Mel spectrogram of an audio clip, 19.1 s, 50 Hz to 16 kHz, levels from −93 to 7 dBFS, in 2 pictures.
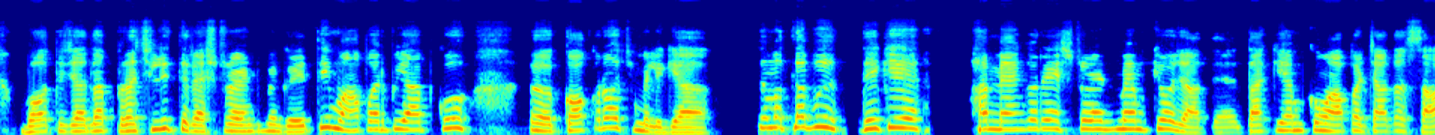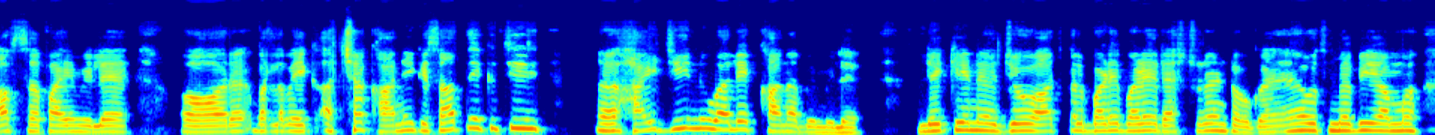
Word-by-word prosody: बहुत 155 +3 0
ही - - -2
ज़्यादा 170 +2 +2
प्रचलित 205 +6 +1
रेस्टोरेंट 165 0 +1
में 170 -2 -1
गई 155 0 +2
थी 275 - +5
वहाँ 185 -4 +2
पर 215 -1 +1
भी 230 +3 -2
आपको 245 +5 -1
अ, - - -17 0.6
कॉकरोच 235 +7 0
मिल 165 -7 +1
गया। 135 -1 +2
तो 260 - -8
मतलब 270 -1 +1
देखिए, 245 +2 +3 0.4
हम 220 +1 +2
महँगे 215 +2 0
रेस्टोरेंट 225 0 0
में 225 - +4
हम 220 - +1
क्यों 230 +1 +1
जाते 135 -4 -2
हैं 140 +1 -7
ताकि 165 +4 -1
हमको 190 +1 0
वहाँ 170 -2 +4
पर 185 -3 -1
ज़्यादा 170 +1 -3
साफ-सफाई 165 -1 -1
मिले 160 0 0 0.5
और 155 +1 +4
मतलब 170 0 -3
एक 165 0 -1
अच्छा 195 +4 -1
खाने 160 +5 -1
के 180 - -2
साथ 205 +5 -1
एक 245 0 -2
चीज़ 240 -3 +4 0.4
अ, 180 - +5
हाइजीन 210 +7 -1
वाले 215 0 +3
खाना 165 -2 0
भी 145 -1 -5
मिले। 135 0 -1 0.5
लेकिन 190 +1 +2
जो 185 +3 +1
आजकल 170 +2 -1
बड़े-बड़े 180 +1 +1
रेस्टोरेंट 175 +2 -2
हो 145 -3 0
गए 145 +1 -2
हैं 175 +2 +2
उसमें 185 0 +2
भी 195 +1 +3
हम 180 0 +3
180 Hz, 190 wpm, -23 LUFS, 165-215 Hz, 0.6 s, थी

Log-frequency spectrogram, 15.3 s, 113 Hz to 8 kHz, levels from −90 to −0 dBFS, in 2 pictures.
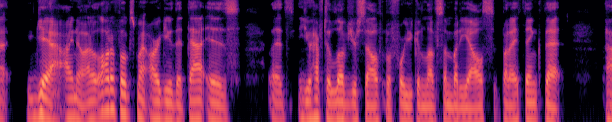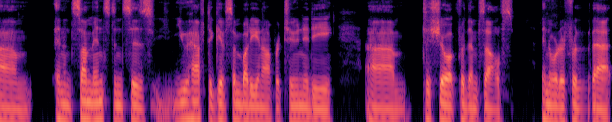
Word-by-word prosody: i - - 0
uh - - -4 0.3
yeah, 130 +4 +4
I 130 0 0
know, 120 -6 -1
a 115 - +1
lot 170 +7 +4
of 175 - 0
folks 150 -2 +1
might 130 - +1
argue 115 -1 +1
that 105 -2 -4
that 120 +1 +2
is 105 -5 -1 0.4
that's 110 -1 -6
you 115 -1 -1
have 125 0 0
to 115 - 0
love 110 -1 +2
yourself 100 -1 0
before 105 +1 -2
you 100 - -2
can 100 -1 -4
love 100 0 -1
somebody 100 -2 -1
else, 95 +1 +1
but 105 - -1
I 100 +1 +2
think 110 -1 -2
that, 95 -5 +2 0.5
um, 90 -5 -2 0.3
in 105 -3 -1
some 115 +2 +6
instances, 105 -4 +2
y - - -13 0.2
you 115 +2 -1
have 115 -1 +1
to 110 - -2
give 105 0 0
somebody 105 -3 +3
an 100 - -1
opportunity, 90 -2 -2 0.4
um, 90 -2 -1 0.2
to - - -2
show 100 - +5
up 100 - 0
for 110 - -1
themselves 90 -2 -1 0.3
in 110 - 0
order 100 -1 +2
for 100 +1 -1 0.2
that 90 -3 +3
105 Hz, 205 wpm, -28 LUFS, 95-115 Hz, 0.5 s, some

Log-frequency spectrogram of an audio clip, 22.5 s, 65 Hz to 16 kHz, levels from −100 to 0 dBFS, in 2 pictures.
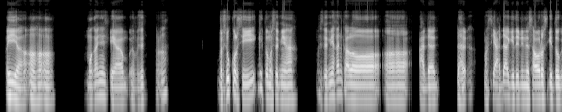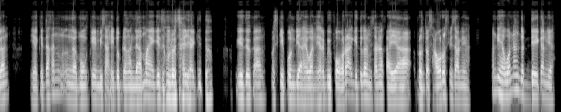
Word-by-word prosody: Iya, 140 -4 +6
heeh 125 -3 +1
heeh. 120 -2 +1 0.8
Makanya, 150 +1 -1 0.2
iya, 115 - +3 0.2
lebih 105 -2 -15
sit - - -34 0.2
heeh? 155 - -9 1.0
Bersyukur 170 0 +1
sih, 135 - +1
gitu 220 -12 -5
maksudnya. 125 -1 0 0.4
Maksudnya 145 -2 -2
kan 160 - 0
kalo, 130 0 +3 0.6
eee, 120 +1 0 0.3
ada, 115 +2 0 0.5
da - - -3 0.5
masih - - -2
ada 140 -1 +1
gitu 130 0 -1
dinosaurus, 125 +1 +2
gitu 125 -1 +1
kan. 130 +3 +1 0.5
Ya 115 -2 -1
kita 135 +3 -2
kan, - - -4
nggak 120 -3 -3
mungkin 120 +1 -1
bisa 120 - -1
hidup 115 +2 -1
dengan 115 0 0
damai 130 +2 +2
gitu, 130 -5 +1
menurut 135 0 +4
saya 130 -1 +2
gitu, 140 - -6 0.5
gitu 135 -1 +2
kan. 130 -1 -2 0.2
Meskipun 130 +1 -1
dia 125 -2 +3
hewan 120 0 +2
herbivora 125 +3 +1
gitu 130 +1 -3
kan, 140 - +4
misalnya 125 +2 -1
kayak 115 0 +3
Brontosaurus 125 +4 +2
misalnya, 120 -4 -3 0.4
kan 165 - -9
dia 165 -5 +3
hewannya 175 +8 +1
gede 145 -2 +2
kan 145 -3 0
ya, 125 0 -2
125 Hz, 145 wpm, -16 LUFS, 120-135 Hz, 1.0 s, Iya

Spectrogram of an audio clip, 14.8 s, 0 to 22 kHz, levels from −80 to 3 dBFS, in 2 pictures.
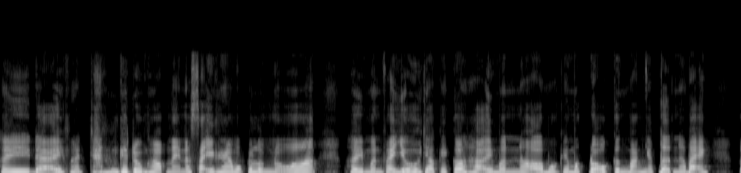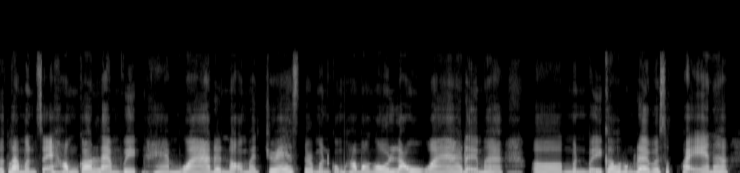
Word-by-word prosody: thì 195 -3 +3
để 180 +7 +1
mà 260 - -2
tránh 290 +7 -3
cái 380 - +5
trường 225 - +2
hợp 190 -6 0
này 185 0 -3
nó 250 - -2
xảy 280 -5 -1
ra 270 -2 +1
một 190 -5 -1
cái 275 - +1
lần 225 -7 0
nữa 265 - +1
á, 350 - +3 0.4
thì 210 -3 +3
mình 195 -1 -2
phải 225 +4 +1
giữ 225 +3 +2
cho 260 -4 +2
cái 285 +4 -5
cơ 240 -3 +4
thể 230 +1 0
mình 210 -7 -2
nó 275 - -1
ở 240 - +2
một 220 -1 0
cái 275 +8 -4
mức 340 +2 -2
độ - - +3
cân 255 -2 -2
bằng 210 -3 -1
nhất 300 +6 -6
định 300 -10 +1
á 265 - -2
bạn. 195 -7 +1 0.3
Tức 315 +1 -4
là 270 -4 +6
mình 200 -3 -1
sẽ 195 - 0
hông 260 -1 0
có 300 +3 +5
làm 205 -9 +1
việc 185 -2 -1
ham 255 +3 -4
quá 250 +6 +3
đến 315 0 -1
nỗi 290 - 0
mà 230 -1 -3
stress, 330 +8 +1
rồi 215 -3 -1
mình 185 -2 -5
cũng 250 - -6
hông 275 -1 -1
có 315 - +2
ngồi 195 -9 +3
lâu 245 +5 +3
quá 255 +6 0
để - - -2
mà, 230 -9 -2 0.3
ờ, 185 -1 -1
mình 185 -1 -4
bị - - -2
có 270 +3 +2
vấn 315 0 -4
đề 230 -7 +4
về 180 +2 0
sức 305 +9 -7
khỏe 260 - +1
nè, 260 -8 0
245 Hz, 290 wpm, -21 LUFS, 200-275 Hz, 0.4 s, là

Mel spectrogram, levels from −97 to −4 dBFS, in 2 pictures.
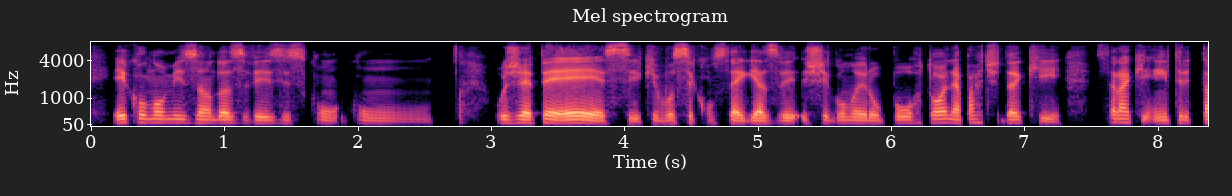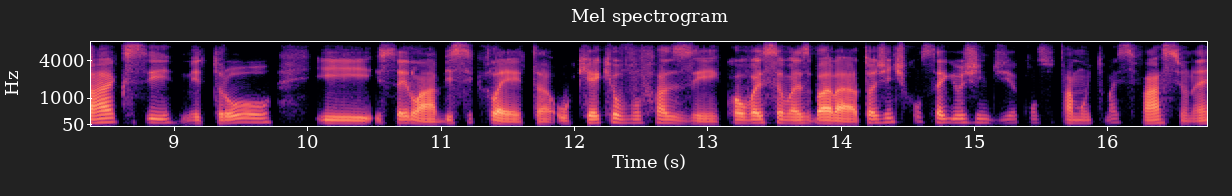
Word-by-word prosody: economizando 125 -2 0
às 115 -1 +3
vezes, 110 -1 -3
com 110 -3 -9
com 95 -5 -13 0.5
o 120 - -1
GPS 115 -6 +6
que - - -7
você 105 +1 +1
consegue 105 -2 0
Às 100 0 +3
vezes, 100 0 -3
chegou 110 0 -2
no 110 - -3
aeroporto: 110 +3 -3
"Olha, 130 -2 +4
a - - -24
partir 125 +1 -5
daqui, 110 -6 -1 0.2
será 130 -1 +1
que - - -5
entre 110 +1 -3
táxi, 135 0 0
metrô 140 +7 -4 0.3
e 110 -2 -2
sei 120 - -1
lá 85 -7 +3
bicicleta, 85 +1 -1
o 100 0 -8
que 120 - -1
é 120 - +2
que 140 - -4
eu 135 - +2
vou 125 0 -11
fazer? 95 -8 -4
Qual 115 - 0
vai 120 +1 +2
ser 125 - -1
mais 110 0 -1
barato?" 110 -5 +4
A - - -2
gente 145 +3 -4
consegue 135 -3 -4
hoje 135 0 -5
em - - -14
dia 120 +1 -17
consultar 125 -2 -8
muito 110 0 -13
mais 135 - -13
fácil, 110 -3 0
né. 100 +2 -4
115 Hz, 185 wpm, -25 LUFS, 105-125 Hz, 0.5 s, GPS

